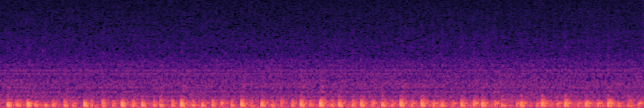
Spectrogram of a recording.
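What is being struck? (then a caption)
Wooden tabletop. Fingertips of both hands tap rapidly on a flat, solid, dark wooden tabletop, producing a fast, uneven run of some thirty short, dull thuds. The sound is deep and muffled, with almost no bright content, and each tap dies away almost instantly.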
